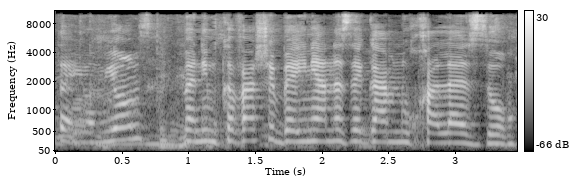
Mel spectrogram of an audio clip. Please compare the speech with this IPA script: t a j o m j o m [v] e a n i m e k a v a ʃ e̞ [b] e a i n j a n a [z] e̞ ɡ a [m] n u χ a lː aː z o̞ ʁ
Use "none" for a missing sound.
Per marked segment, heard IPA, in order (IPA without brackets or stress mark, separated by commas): v, b, z, m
